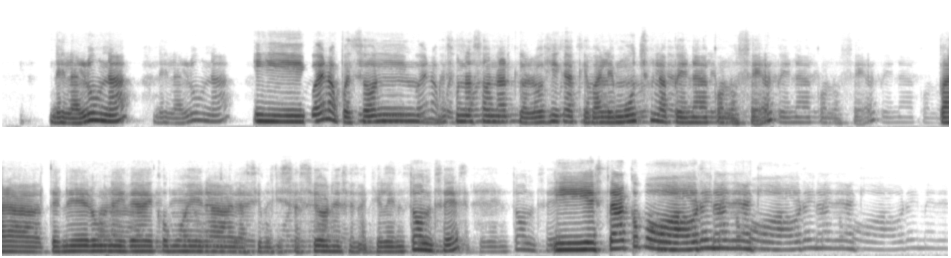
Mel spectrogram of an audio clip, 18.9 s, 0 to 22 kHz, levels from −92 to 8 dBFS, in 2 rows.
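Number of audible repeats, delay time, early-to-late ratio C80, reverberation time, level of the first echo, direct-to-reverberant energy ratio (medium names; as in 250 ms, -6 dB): 2, 1029 ms, no reverb, no reverb, -13.5 dB, no reverb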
